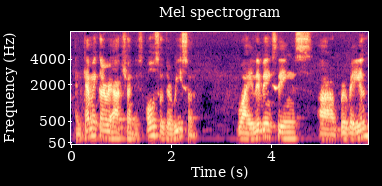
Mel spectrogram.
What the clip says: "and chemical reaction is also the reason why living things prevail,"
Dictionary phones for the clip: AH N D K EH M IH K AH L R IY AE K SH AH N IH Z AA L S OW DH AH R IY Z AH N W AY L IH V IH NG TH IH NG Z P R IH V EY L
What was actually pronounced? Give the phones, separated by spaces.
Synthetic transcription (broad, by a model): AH N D K EH M IH K AH L R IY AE K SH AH N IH S AA L S OW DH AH R IY S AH N W AY L IH V IH NG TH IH NG S P R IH V EY L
